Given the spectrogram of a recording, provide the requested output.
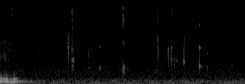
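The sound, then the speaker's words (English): Quiet gum chewing made by mouth: a string of soft, wet smacks and clicks at an uneven pace, with a faint low hum underneath and no talking. “Can I be a guy in a supermarket where they're like getting supplies ready, and I'm just like like chewing on some gum at like the cash register, and I'm just like.”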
